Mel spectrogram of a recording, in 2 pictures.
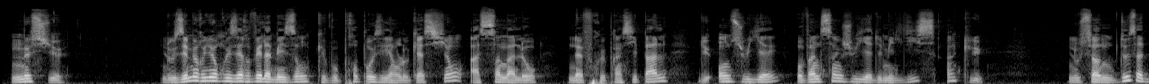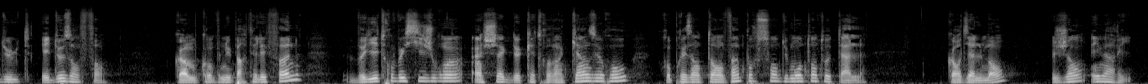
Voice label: dialogue, French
